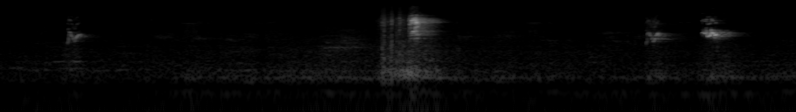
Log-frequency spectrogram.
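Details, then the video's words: Australian parrots, described as talking, give short harsh squawks, one noisy broad burst near the middle and a pair of quicker rasping notes toward the end, separated by silent gaps in a quiet room. "Talking Australian Parrots Cute Sounds"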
